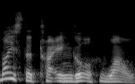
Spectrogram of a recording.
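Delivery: ordinary talk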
